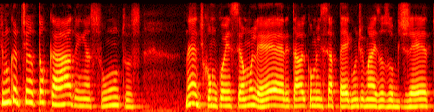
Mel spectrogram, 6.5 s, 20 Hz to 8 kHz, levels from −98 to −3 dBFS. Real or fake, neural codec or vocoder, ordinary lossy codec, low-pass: fake; codec, 16 kHz, 8 kbps, FunCodec, trained on Chinese and English, 25 frames a second; none; 7.2 kHz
